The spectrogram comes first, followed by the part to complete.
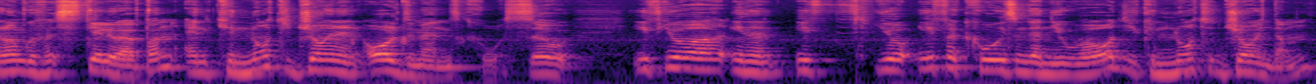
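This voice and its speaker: A fairly high-pitched man with a non-native accent and a dark, mellow tone. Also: ordinary pitch variation, moderate pace. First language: not English. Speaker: game tutorial maker. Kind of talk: tutorial. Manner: casual, halting with fillers.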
